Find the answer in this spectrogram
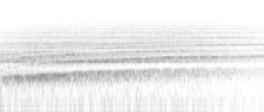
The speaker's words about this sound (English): Some feel like the beginning sounds like a plane in a nosedive. Or a siren alerting people of danger.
